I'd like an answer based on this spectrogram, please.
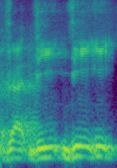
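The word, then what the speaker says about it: Veidt: Vett, am I saying it wrong? Tyson Vett? Yeah, Vett. V-E-I-D-T. D-T.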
